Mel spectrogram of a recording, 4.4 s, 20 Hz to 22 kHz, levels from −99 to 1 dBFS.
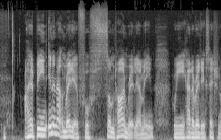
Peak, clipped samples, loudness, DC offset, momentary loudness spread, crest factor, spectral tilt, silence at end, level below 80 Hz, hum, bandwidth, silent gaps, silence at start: -2 dBFS; under 0.1%; -16 LUFS; under 0.1%; 11 LU; 14 dB; -5.5 dB/octave; 0 s; -44 dBFS; none; 18.5 kHz; none; 0.05 s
